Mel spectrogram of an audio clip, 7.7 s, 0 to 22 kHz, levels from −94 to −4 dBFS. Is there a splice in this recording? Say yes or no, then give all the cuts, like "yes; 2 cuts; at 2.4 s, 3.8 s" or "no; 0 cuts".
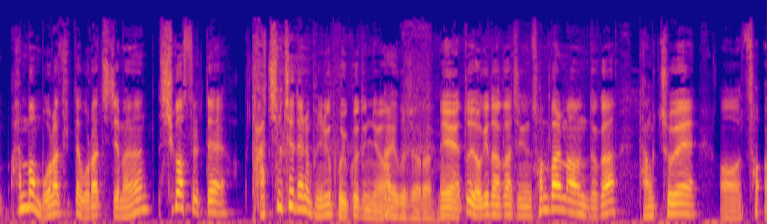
yes; 1 cut; at 1.5 s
